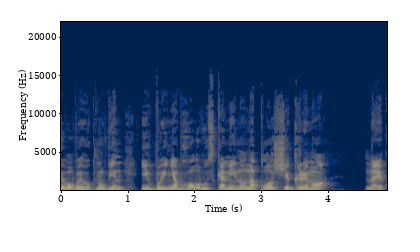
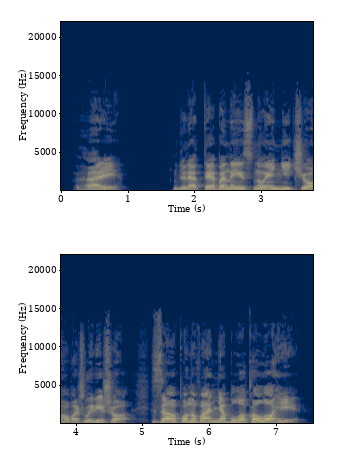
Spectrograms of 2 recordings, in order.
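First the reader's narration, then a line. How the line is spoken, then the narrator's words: Stern. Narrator (Ukrainian): суворо сказав Люпен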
